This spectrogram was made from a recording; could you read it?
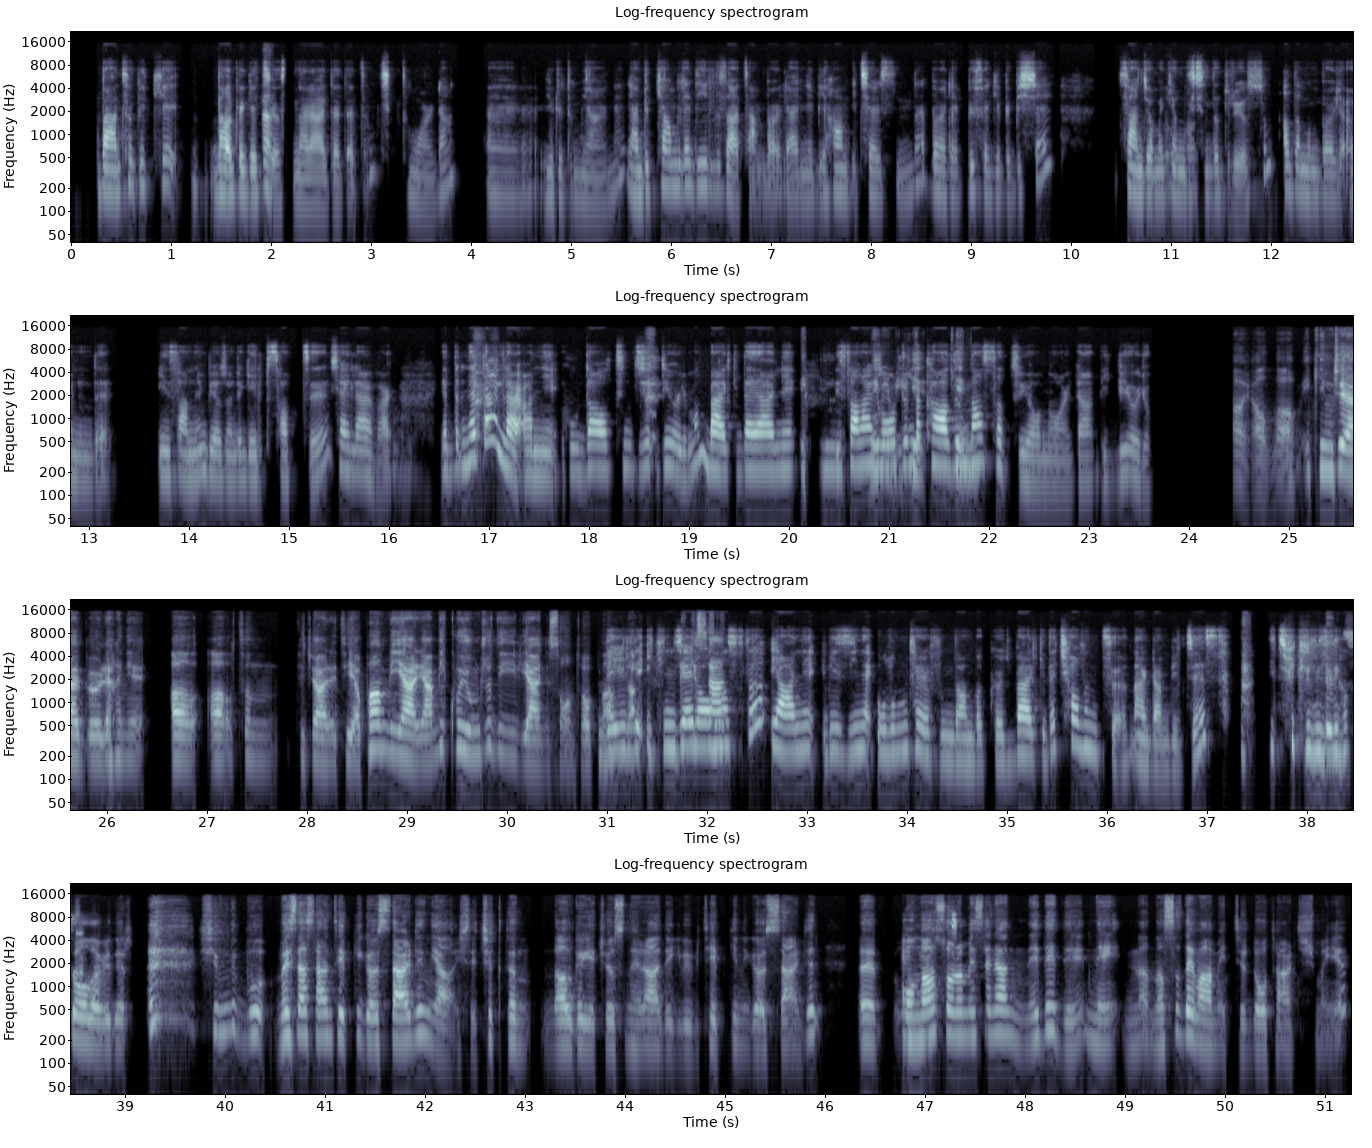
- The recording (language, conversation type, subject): Turkish, podcast, Yalnızca sizin ailenize özgü bir gelenek var mı, anlatır mısın?
- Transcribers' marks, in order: other background noise; chuckle; chuckle; laughing while speaking: "Hiç fikrimiz yok"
